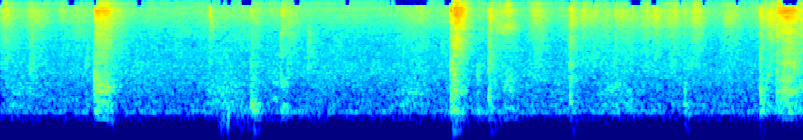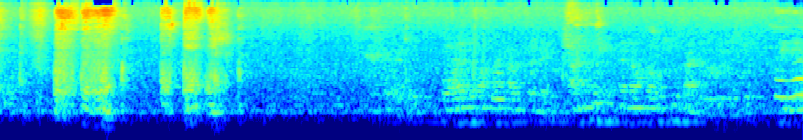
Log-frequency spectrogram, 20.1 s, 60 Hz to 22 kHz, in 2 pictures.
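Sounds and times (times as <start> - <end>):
child blowing raspberries: 9.5 - 13.0.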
